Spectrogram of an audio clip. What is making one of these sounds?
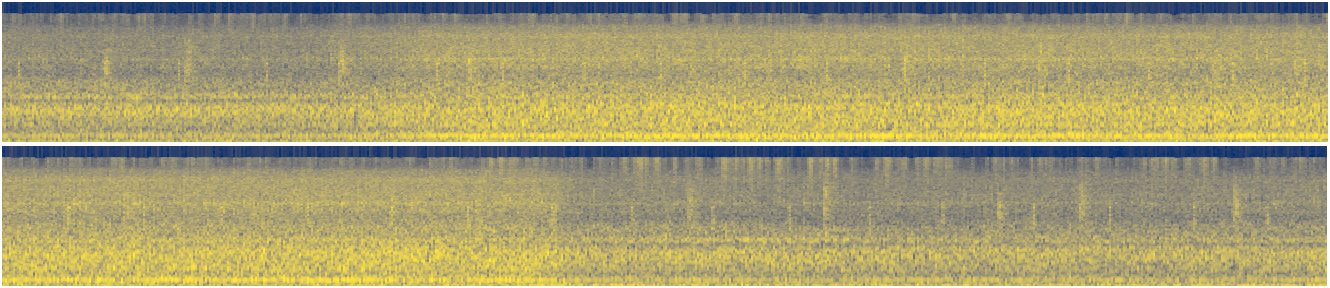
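A truck engine rumbles steadily as it drives.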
